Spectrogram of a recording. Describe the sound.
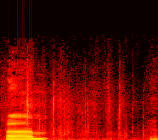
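A short spoken sound gives way to about a second of soft papery rustling and crinkling as a page is turned to the next bit, before a voice starts again at the end.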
